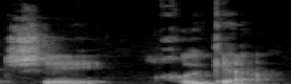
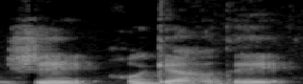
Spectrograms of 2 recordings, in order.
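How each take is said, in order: First: The word ends without the 'ay' vowel. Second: The word ends with a clear 'ay' vowel. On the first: The speaker calls it wrong. "I said j'ai regarde" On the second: The speaker calls it right. "instead of saying j'ai regardé"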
